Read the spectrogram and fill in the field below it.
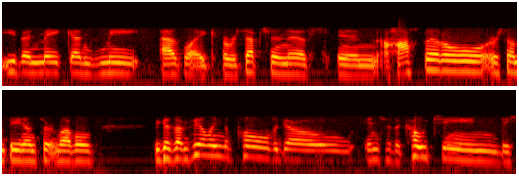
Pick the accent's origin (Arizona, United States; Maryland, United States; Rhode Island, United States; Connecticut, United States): Connecticut, United States; moved away as an adult; also born or lived in New York; now in Washington, United States; I grew up in Connecticut and New York. I'm an East Coast person.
